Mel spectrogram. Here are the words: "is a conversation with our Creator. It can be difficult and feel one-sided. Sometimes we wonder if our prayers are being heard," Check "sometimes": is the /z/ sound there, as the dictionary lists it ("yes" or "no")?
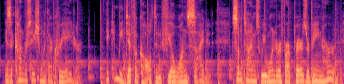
yes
